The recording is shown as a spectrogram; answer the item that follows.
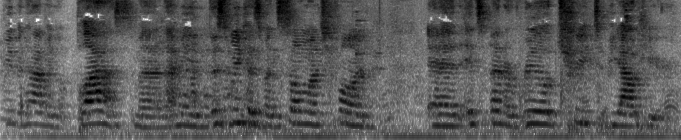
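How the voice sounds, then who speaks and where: A woman in her twenties from Massachusetts, a saxophonist bandleader chatting excitedly with a club crowd between songs, laughing often. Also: mid-range voice, a little slow. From Massachusetts, USA. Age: 20s. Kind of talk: live stage banter between songs. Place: live music club on stage. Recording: echoey club, distant mic, loud crowd and noise.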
